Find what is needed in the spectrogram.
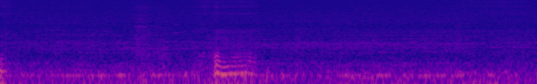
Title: My dog ginger is snoring on the couch.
